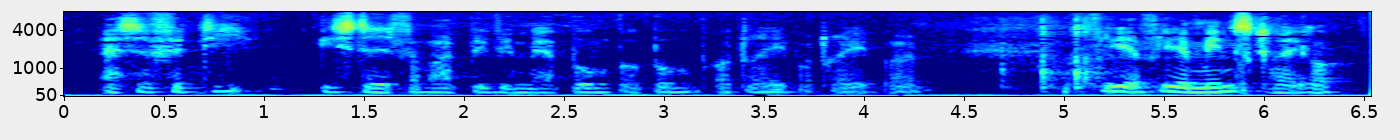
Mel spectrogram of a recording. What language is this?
Danish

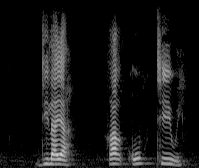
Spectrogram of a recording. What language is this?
Northern Sotho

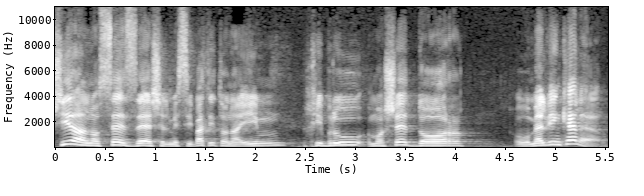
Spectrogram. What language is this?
Hebrew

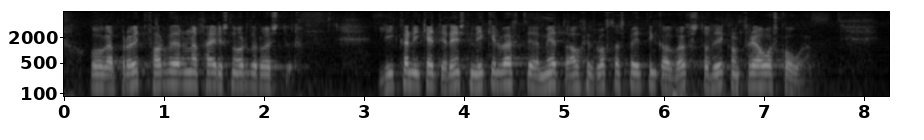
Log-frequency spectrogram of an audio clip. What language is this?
Icelandic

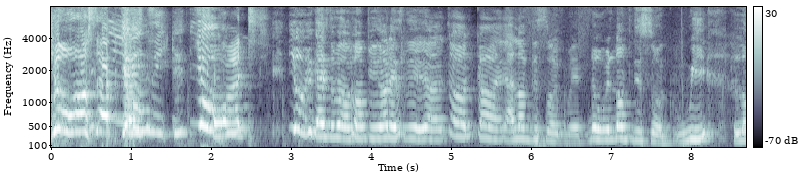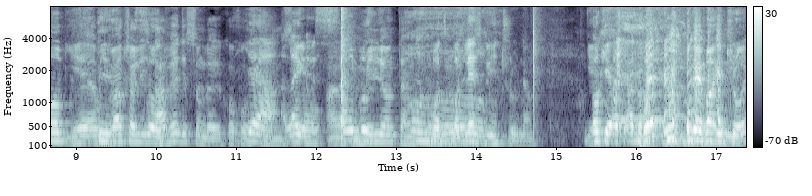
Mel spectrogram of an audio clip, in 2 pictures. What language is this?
Turkish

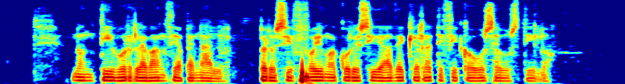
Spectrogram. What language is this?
Galician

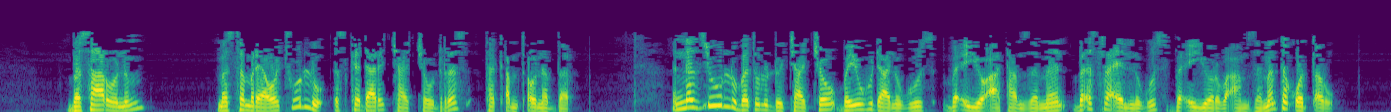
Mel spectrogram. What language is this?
Amharic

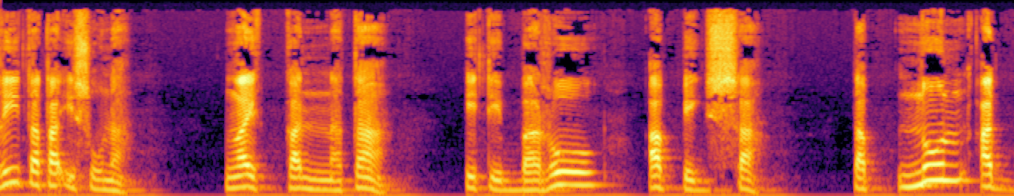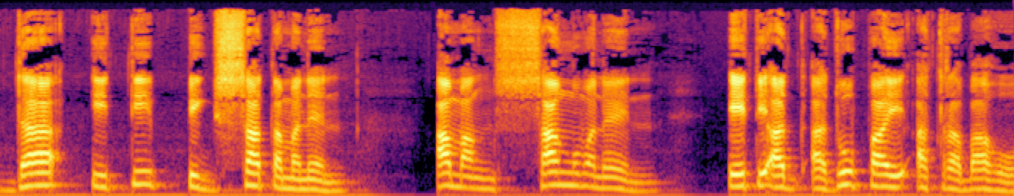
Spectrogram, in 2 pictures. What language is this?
Filipino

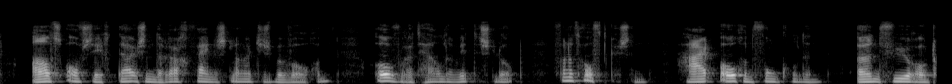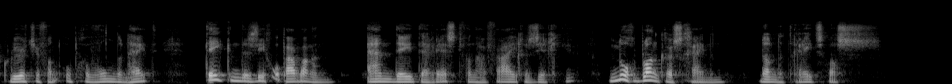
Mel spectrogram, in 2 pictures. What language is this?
Dutch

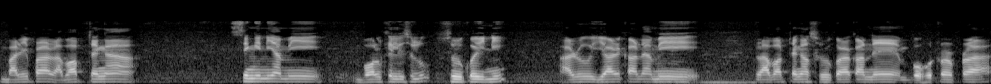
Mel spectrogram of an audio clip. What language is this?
Assamese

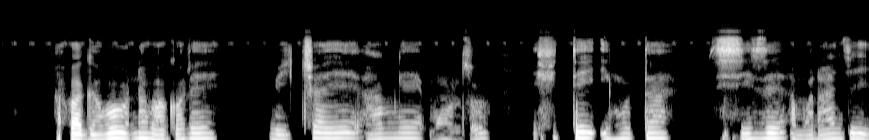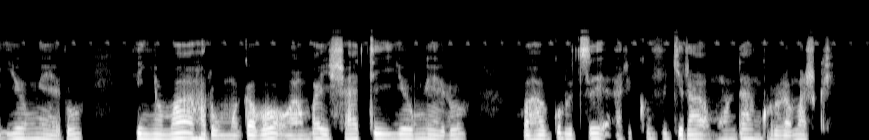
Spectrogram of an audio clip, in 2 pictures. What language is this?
Kinyarwanda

